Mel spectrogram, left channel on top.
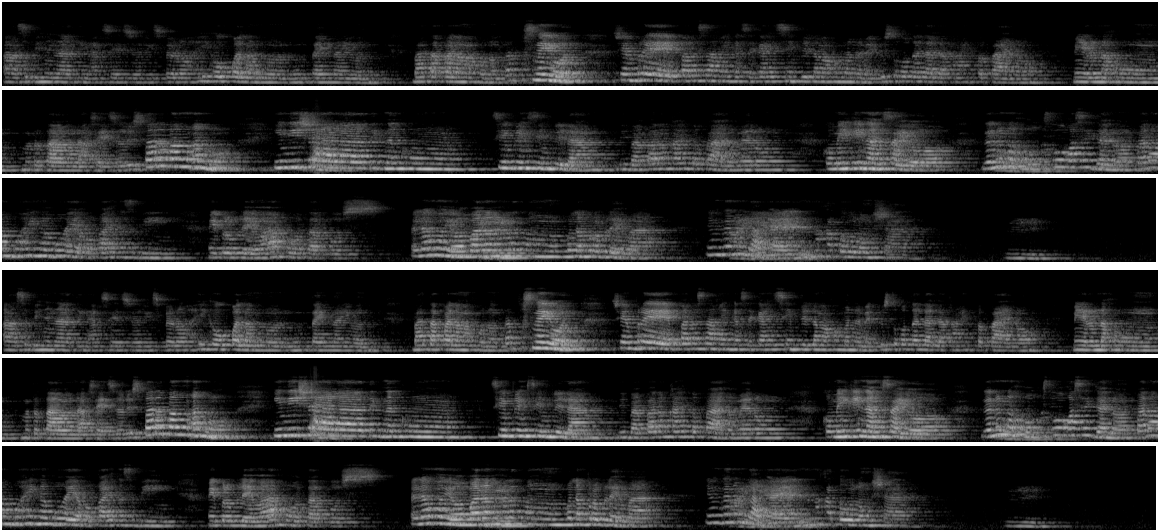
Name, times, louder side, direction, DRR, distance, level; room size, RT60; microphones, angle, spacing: voice 1, 0.0-3.7 4.1-10.3 10.7-16.1 16.5-26.8 27.2-29.6 30.2-32.2, right 2 dB, 60° right, 0 dB, 0.5 m, -29 dB
voice 2, 14.5-14.9 21.5-22.1 27.9-28.3 30.4-31.2 33.1-33.5, left 1 dB, 10° left, -7 dB, 0.4 m, -34 dB
2.6 x 2.1 x 2.3 m, 0.91 s
head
